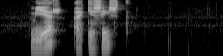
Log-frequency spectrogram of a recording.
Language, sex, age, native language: Icelandic, male, 20-29, Icelandic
